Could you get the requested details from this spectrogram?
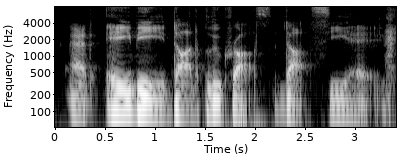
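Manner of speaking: very deep, low, quiet, ominous announcer gravitas. Reading out a web address with more gravitas, in a scary announcer voice. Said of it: "That was scary".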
